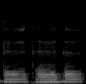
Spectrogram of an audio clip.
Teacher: दंतिया यानी कि दांतों से अब उच्चारण कर रहे हैं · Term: दंत्य व्यंजन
